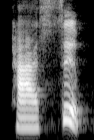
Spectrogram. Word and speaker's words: 닿습: 어떻게 발음 하 죠 받침 헤 시 철 소리로 이동을 해서 쉬 옷과 결합하여 쌍 c 오수로 발음 해요 그래서 다 쑻 이라고 발음합니다 저 소리 자음 시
